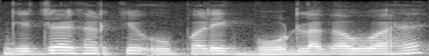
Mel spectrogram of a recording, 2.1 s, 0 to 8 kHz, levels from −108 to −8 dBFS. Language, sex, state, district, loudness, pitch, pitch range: Hindi, male, Jharkhand, Ranchi, -14 LUFS, 140 Hz, 130-150 Hz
